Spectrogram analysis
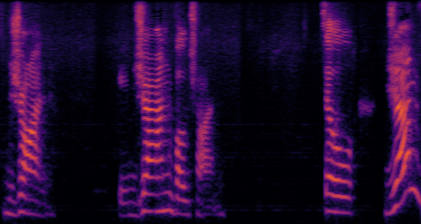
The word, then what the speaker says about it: Jean: In French, whenever you encounter this spelling, Jean, in the Philippines or in other countries, in American pronunciation, it's Jean, but in French, it's John.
